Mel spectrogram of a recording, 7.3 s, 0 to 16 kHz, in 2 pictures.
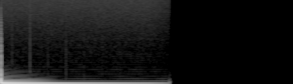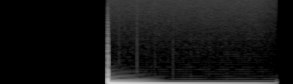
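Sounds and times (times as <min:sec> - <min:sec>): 
kick drum: 0:00.0 - 0:00.8, 0:05.0 - 0:07.1.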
